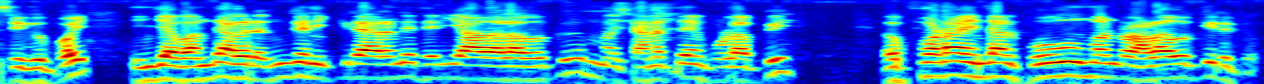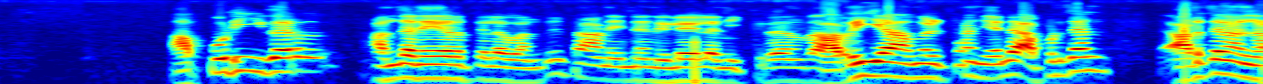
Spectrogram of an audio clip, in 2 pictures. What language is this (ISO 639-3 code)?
tam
